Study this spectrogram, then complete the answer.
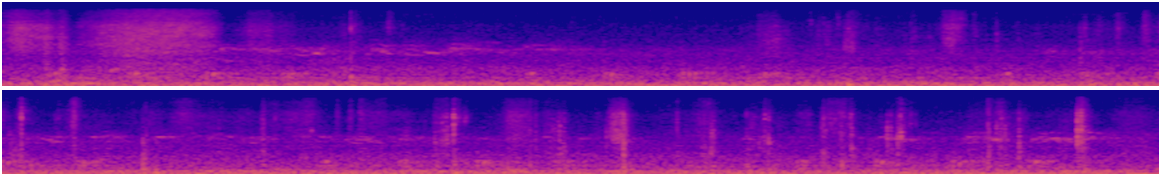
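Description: Trading cards flick and slide softly against each other.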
